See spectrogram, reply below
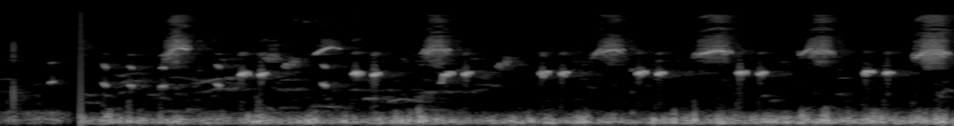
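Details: Female common quail's high paired notes repeated steadily, mixed with higher chirps from other birds over a constant low rumble.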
